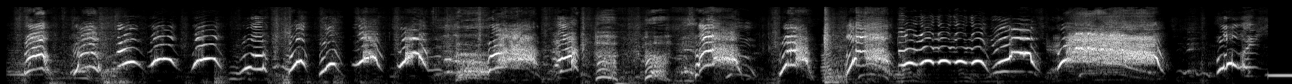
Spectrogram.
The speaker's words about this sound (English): Here's a montage of some of those screams.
